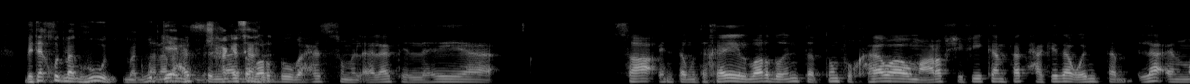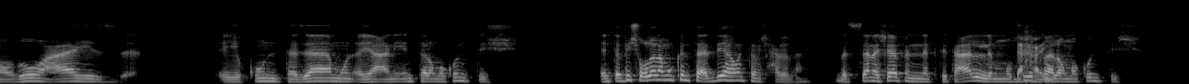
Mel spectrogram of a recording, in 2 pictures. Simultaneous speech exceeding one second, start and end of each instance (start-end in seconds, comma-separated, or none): 1.5-2.8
